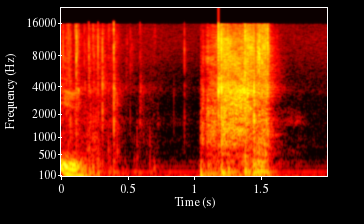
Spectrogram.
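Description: A single short rasp, about a second in, of packing tape being slit and torn on a heavily taped cardboard box.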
